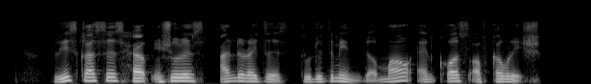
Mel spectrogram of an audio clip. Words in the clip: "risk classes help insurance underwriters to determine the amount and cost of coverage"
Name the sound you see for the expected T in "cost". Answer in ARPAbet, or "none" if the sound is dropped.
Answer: none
